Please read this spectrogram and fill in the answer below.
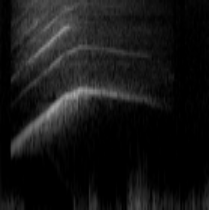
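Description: A single whistle that rises in pitch for about half a second, then holds and slowly sinks before fading out, over a low background rumble.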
